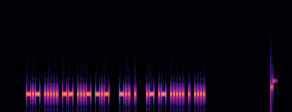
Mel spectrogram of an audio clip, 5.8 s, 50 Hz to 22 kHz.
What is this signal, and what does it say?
Morse code, heard as a keyed tone, about 40 wpm, 700 Hz. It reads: K5MVK DE AA5EH
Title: USA Callsign DE Callsign - 5 Characters - 40wpm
